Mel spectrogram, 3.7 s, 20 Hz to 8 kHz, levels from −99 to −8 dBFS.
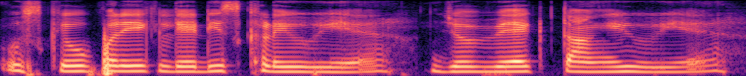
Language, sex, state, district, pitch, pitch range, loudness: Hindi, female, Jharkhand, Deoghar, 200 Hz, 195-215 Hz, -18 LUFS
